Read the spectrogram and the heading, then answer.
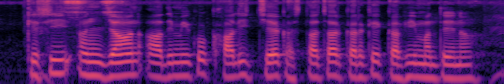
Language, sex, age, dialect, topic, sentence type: Hindi, male, 25-30, Kanauji Braj Bhasha, banking, statement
